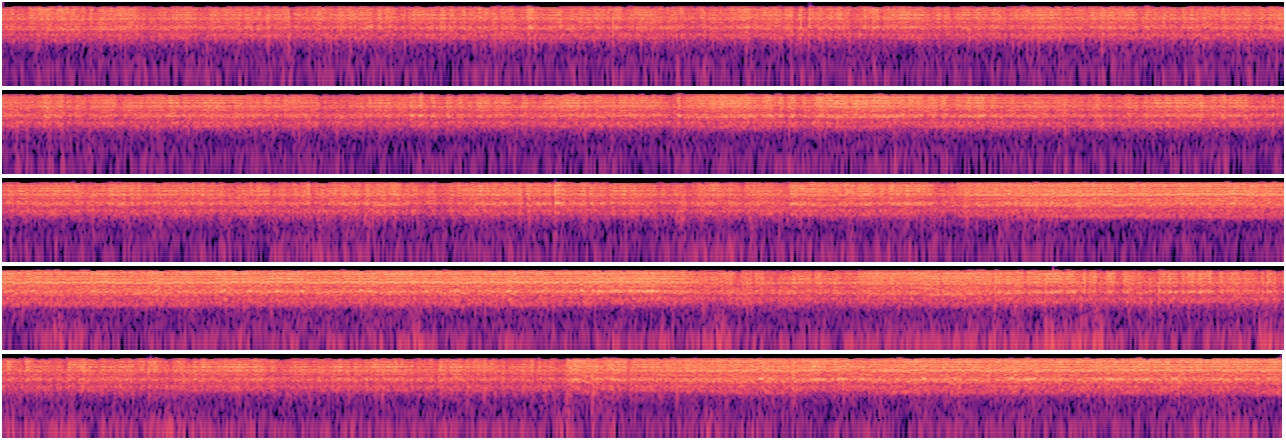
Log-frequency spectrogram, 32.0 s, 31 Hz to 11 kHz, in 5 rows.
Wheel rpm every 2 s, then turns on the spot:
230, 230, 230, 230, 240, 230, 230, 240, 230, 210, 210, 220, 230, 230, 230, 210.
none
